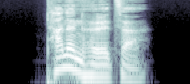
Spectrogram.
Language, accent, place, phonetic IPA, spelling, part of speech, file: German, Germany, Berlin, [ˈtanənˌhœlt͡sɐ], Tannenhölzer, noun, De-Tannenhölzer.ogg
- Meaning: nominative/accusative/genitive plural of Tannenholz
